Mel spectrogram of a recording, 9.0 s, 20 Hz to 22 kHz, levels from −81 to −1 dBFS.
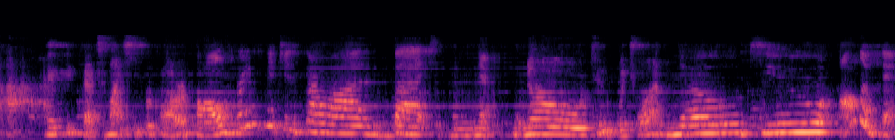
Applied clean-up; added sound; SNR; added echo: neural separator model SepFormer DNS4.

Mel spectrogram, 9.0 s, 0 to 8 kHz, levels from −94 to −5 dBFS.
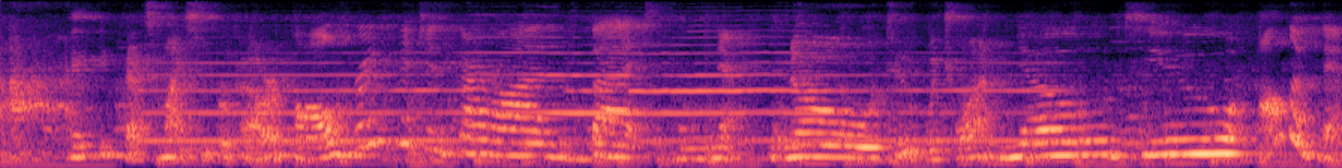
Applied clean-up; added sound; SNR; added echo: none; Wind instrument, woodwind instrument; 12 dB; reverberation time 0.6 s.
